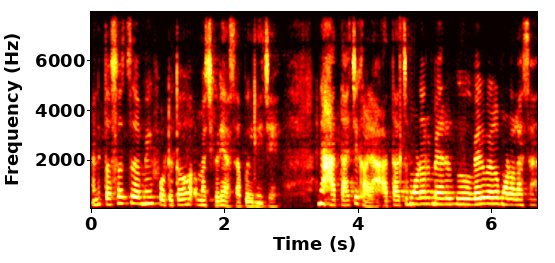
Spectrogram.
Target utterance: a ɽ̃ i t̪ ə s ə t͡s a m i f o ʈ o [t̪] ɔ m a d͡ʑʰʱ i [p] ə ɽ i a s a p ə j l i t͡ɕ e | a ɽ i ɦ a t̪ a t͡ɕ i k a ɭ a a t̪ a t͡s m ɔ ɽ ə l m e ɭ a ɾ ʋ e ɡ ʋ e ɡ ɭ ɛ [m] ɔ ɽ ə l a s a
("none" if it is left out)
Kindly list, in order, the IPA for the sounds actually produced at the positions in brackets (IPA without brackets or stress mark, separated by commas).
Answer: t̪, k, m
